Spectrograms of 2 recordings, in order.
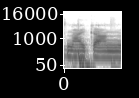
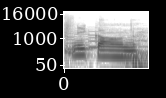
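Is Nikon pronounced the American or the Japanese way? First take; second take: American; Japanese. First: It is pronounced the American way. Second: It is pronounced the Japanese way. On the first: "how Americans say it" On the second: "how you say it in Japanese"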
